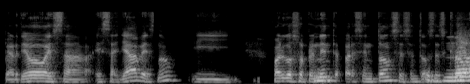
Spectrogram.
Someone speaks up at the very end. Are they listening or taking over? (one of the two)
taking over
